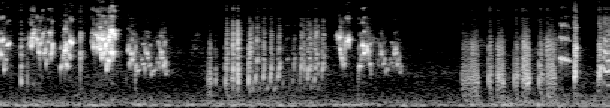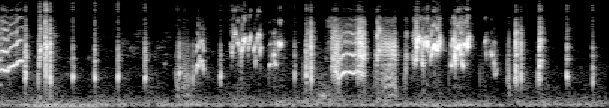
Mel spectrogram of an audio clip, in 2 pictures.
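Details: A male budgerigar, kept with a mate and relaxing, mimicking human speech; loud bursts of raspy chatter and rising whistles mixed with clicking ticks, with a brief silent gap midway.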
